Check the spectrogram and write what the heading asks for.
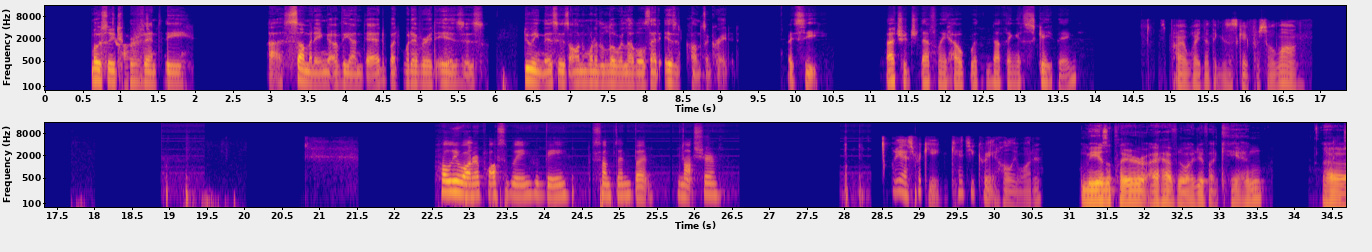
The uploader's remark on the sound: Apologies to our listeners, as this session did not record correctly and is of very low quality.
